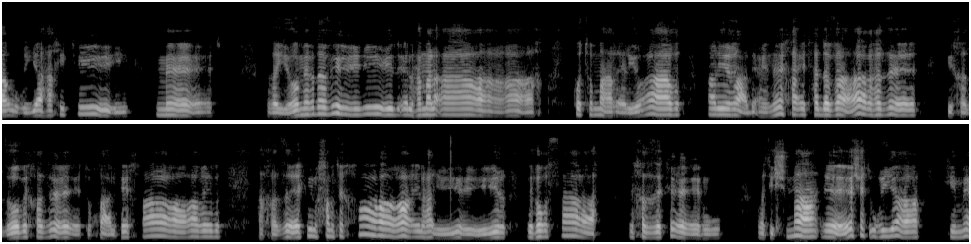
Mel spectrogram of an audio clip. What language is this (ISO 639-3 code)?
heb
